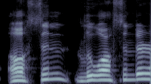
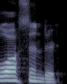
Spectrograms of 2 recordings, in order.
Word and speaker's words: Alcindor: When the commissioner said his name, Lou Alcindor, I believe it is how you say it. Lou Alcindor.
